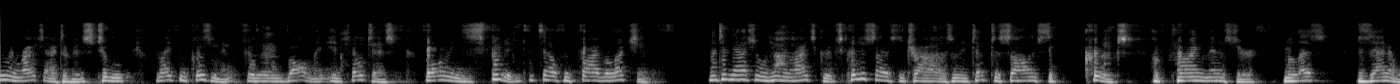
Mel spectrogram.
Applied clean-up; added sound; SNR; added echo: neural mask model DeepFilterNet 3.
